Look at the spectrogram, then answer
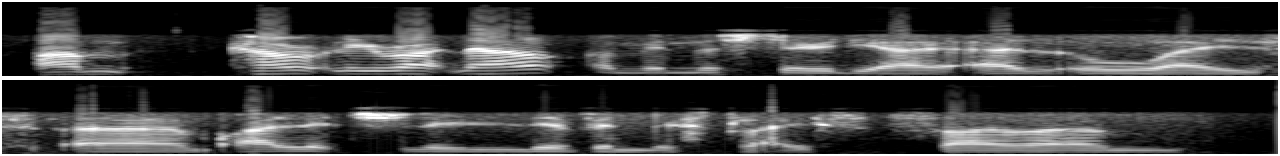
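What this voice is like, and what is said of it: Voice sounds rough and unwell. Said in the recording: “you can hear by my voice, I sound, I sound terrible.”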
